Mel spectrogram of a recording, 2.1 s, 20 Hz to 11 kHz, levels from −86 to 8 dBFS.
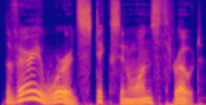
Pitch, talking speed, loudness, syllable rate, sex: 125 Hz, 205 wpm, -15 LUFS, 4.6 syllables/s, male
